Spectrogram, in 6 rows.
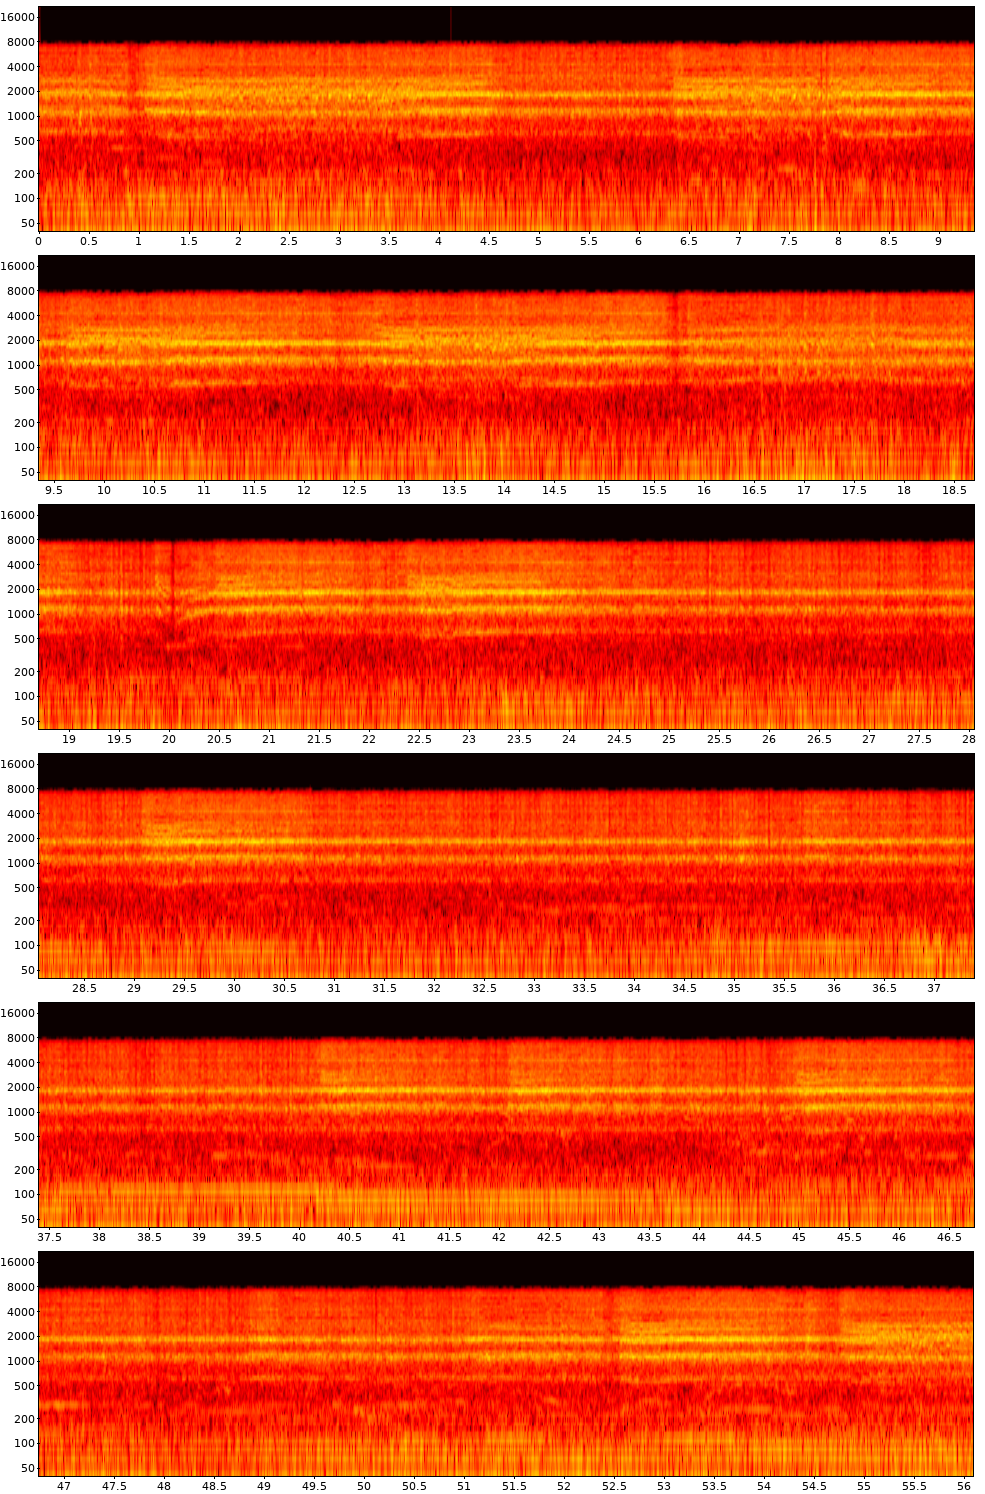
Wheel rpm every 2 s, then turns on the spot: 160, 160, 160, 160, 170, 160, 160, 170, 160, 160, 150, 160, 160, 160, 160, 160, 160, 160, 160, 160, 160, 160, 160, 160, 160, 160, 160, 160.
none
